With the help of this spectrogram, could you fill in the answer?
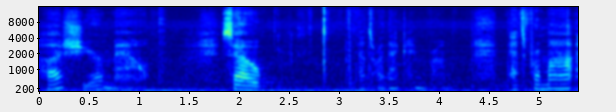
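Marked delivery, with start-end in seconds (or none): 0.1-1.1 slow whispered scold; mother's hush. Retold or imitated. Mother scolds her child: slow whispered hush. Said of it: "and she would go".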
